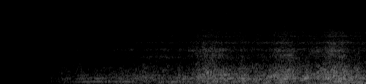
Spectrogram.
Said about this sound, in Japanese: 朝の電車すごい混んでるな。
